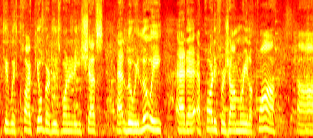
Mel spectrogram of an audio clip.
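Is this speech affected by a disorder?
No.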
